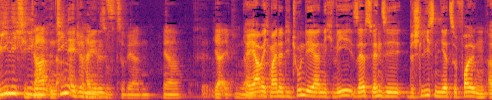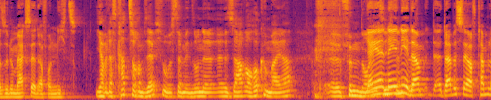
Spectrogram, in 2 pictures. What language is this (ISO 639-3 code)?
deu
